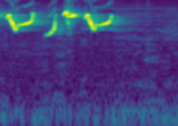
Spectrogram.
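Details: Cinereous tit giving a single 'wucit wucit' song phrase: high, clear whistled notes that swoop downward and back up in quick pairs, fading out after about one second.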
